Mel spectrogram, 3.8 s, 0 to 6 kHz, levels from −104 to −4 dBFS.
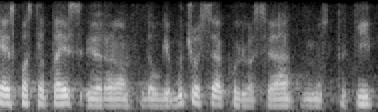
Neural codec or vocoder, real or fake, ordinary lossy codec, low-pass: codec, 24 kHz, 3 kbps, HILCodec; fake; Opus, 32 kbps; 5.4 kHz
